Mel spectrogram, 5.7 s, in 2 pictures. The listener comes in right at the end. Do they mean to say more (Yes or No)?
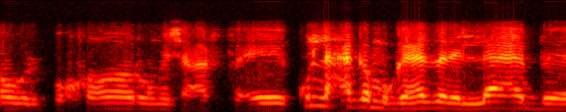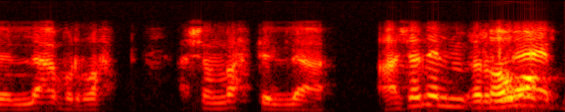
No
